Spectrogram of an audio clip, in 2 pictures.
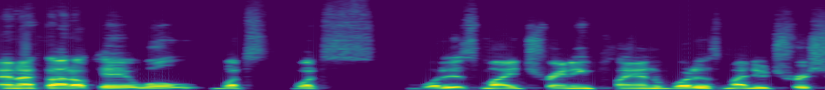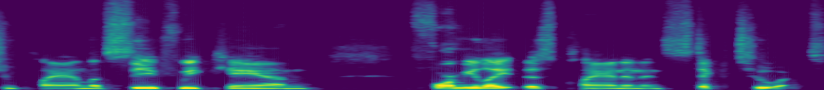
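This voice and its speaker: The sound is dry and close, with no echo. A man talks in a normal speaking voice. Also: medium pitch for a man, fairly even intonation, moderate pace. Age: 40s. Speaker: masters swimmer and swim coach. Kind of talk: casual interview.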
